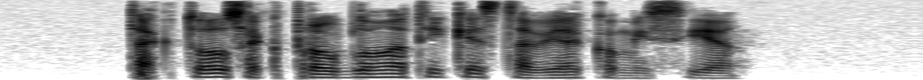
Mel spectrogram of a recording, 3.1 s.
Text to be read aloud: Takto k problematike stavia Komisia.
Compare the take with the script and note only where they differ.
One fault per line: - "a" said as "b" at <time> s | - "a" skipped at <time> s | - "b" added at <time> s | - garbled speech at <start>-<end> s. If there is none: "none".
- "sa" added at 0.8 s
